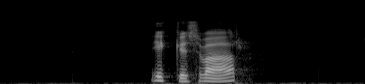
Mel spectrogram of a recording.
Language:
Norwegian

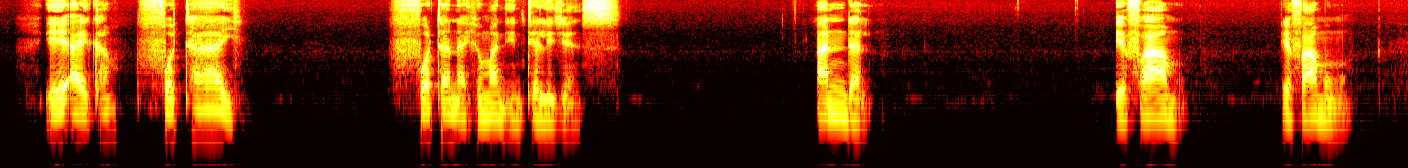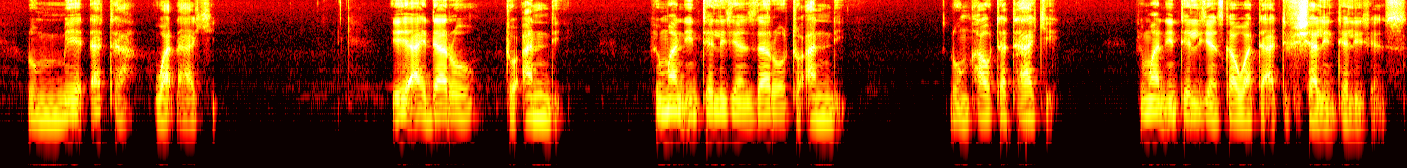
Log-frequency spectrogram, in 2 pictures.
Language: Pular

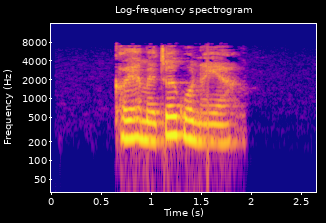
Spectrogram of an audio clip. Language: Cantonese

